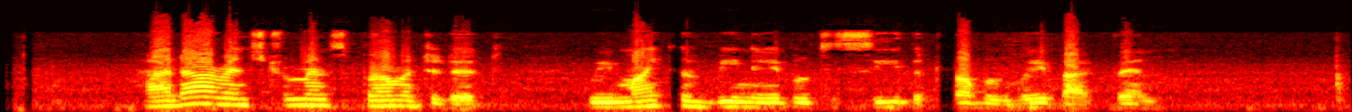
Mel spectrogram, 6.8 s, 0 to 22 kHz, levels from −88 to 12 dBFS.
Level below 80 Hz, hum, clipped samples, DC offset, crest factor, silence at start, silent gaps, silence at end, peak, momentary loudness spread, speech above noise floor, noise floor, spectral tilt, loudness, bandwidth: -48 dBFS; none; under 0.1%; under 0.1%; 12 dB; 0.65 s; none; 0.05 s; 0 dBFS; 8 LU; 31 dB; -41 dBFS; -4.5 dB/octave; -11 LUFS; 12 kHz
